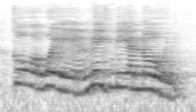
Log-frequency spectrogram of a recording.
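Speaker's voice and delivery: loud, high rude snap of a spoilt chick. A narrator's reading. Chick driving the animals away, rudely. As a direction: shove them off with the words. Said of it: "in a very rude voice".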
